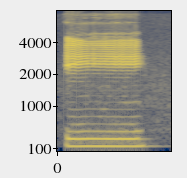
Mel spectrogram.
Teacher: And the function of this sign is we are going to stretch the kasra sound for two count. The sound becomes e. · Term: standing kasra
